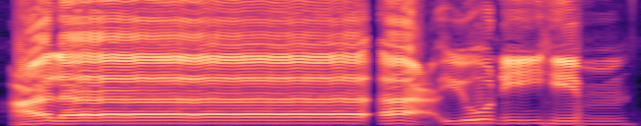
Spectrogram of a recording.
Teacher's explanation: sifat ain bainiyah di antara sifat syiddah dan rohawa. Syiddah itu suaranya tertahan, sedangkan rohawa suaranya dialirkan.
